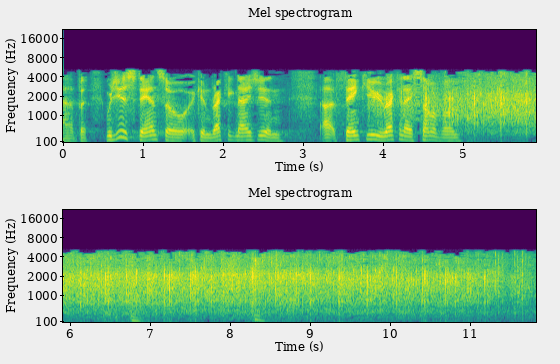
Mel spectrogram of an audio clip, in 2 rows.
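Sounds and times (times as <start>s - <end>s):
speech: 0.0s - 5.5s, 6.8s - 7.0s, 8.3s - 8.5s
audience applauding in a church: 4.0s - 11.8s.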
